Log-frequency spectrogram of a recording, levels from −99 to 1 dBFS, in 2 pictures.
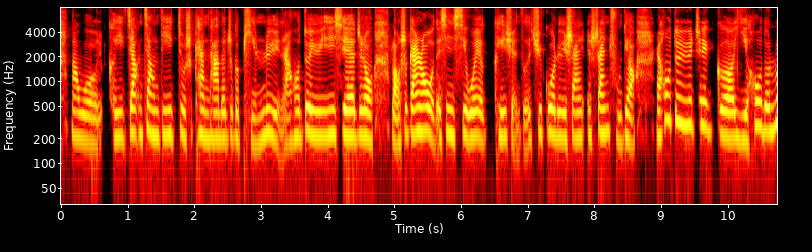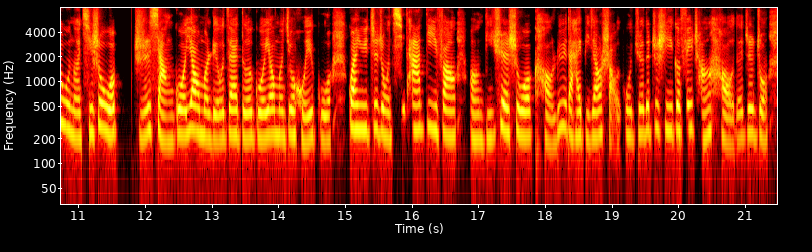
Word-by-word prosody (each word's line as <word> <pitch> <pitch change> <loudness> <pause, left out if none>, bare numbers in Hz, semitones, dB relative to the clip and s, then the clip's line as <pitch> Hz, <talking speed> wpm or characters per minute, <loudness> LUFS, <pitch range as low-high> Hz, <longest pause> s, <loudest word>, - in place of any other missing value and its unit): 那 215 - -1
我 190 -4 -5
可 205 - -6
以 210 0 -5
降 235 +3 +2
降 225 -2 0
低， 225 0 -5
就 235 - -4
是 205 - -1
看 225 -3 -2
它 205 0 +3
的 210 - -4
这 210 +1 -5
个 205 -2 -5
频 185 0 -6
率， 225 -4 -3
然 - - -2
后 215 - -4
对 230 +2 +3
于 215 0 -3
一 225 +1 -3
些 220 0 +5
这 220 +1 -1
种 210 -2 +3 0.3
老 - - +2
是 - - +2
干 230 0 +7
扰 245 0 +6
我 235 - +3
的 - - -4
信 225 +1 +1
息， 225 +2 +3
我 210 0 +1
也 210 - -1
可 215 - -6
以 210 - -1
选 - - -2
择 150 - -8
去 220 +4 -1
过 235 +1 +2
滤 210 -1 -2
删 210 +1 +3
删 235 +2 +1
除 195 -5 -7
掉。 210 - +1 0.3
然 - - 0
后 345 0 -1
对 330 -2 0
于 295 0 -2
这 285 0 -1
个 210 -2 +3
以 195 -1 -3
后 290 +8 +1
的 250 -2 +2
路 270 +2 -3
呢， 210 -4 -4
其 235 +3 0
实 280 +5 +2
我 240 -3 +4 0.2
只 215 +4 -2
想 190 -5 +4
过 225 -1 +2
要 255 0 +6
么 220 -2 -2
留 200 -1 -4
在 225 +2 +1
德 210 0 -3
国， 210 0 -2
要 220 +1 +1
么 220 -1 -6
就 220 +1 -1
回 195 -1 -3
国， 195 -2 -7 0.2
关 265 -1 +5
于 255 0 -3
这 265 +3 -3
种 230 -4 -2
其 240 - +7
它 260 - +4
地 260 0 -6
方， 220 -2 +3 0.2
呃， 200 -2 -5
的 205 - -10
确 245 +4 +2
是 235 +1 +3
我 215 -1 +2
考 180 - -4
虑 265 +9 -8
地 - - +1
还 210 0 -2
比 205 -2 -14
较 210 +1 0
少， - - -3
我 225 - -7
觉 230 +2 -5
得 255 - -1
这 270 - -6
是 255 0 +2
一 250 - -4
个 250 +1 +1
非 260 +3 -3
常 205 -1 -3
好 175 -6 -3
的 200 +3 -10
这 235 +2 -1
种， 200 -3 -4
220 Hz, 295 characters per minute, -23 LUFS, 205-240 Hz, 0.3 s, 干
